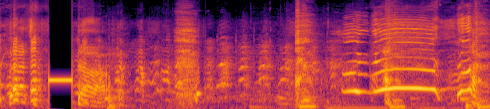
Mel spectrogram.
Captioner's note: group laughs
